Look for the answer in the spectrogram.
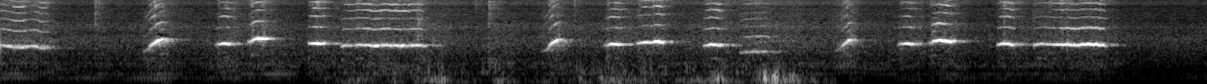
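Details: Pet cockatiel whistling a melodic tune of rising slurs and held steady notes, repeated in similar phrases, while a person speaks softly in the background.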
